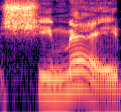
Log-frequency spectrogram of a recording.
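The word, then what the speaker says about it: Scine: on Instagram at shame it looks like though s-c-i-n-e Instagram yeah Instagram uh shame s-c-i I I mean just like it sounds but it's pronounced she may because I'm Italian and they wanted to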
